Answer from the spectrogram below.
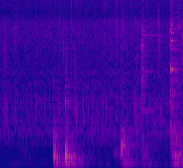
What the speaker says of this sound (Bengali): পেঁয়াজটা ভাজা ভাজা হয়ে গেছে এতে আমি দিয়ে দিচ্ছি আদা রসুন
